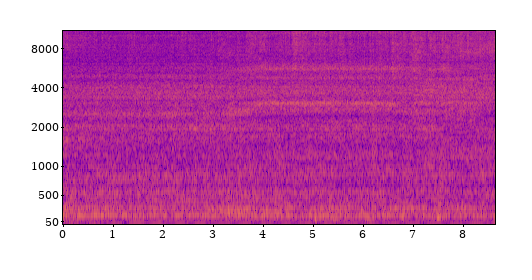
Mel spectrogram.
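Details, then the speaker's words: Washing machine filling on a normal load after water hammer arrestors were installed on hot and cold supply lines: steady water hiss, no bang when the hot valve shuts off; water hammer fixed, normal fill and shutoff. "And when the hot water turns off, now there's no water hammer noise. Obviously you can still hear the water running, that kind of thing."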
